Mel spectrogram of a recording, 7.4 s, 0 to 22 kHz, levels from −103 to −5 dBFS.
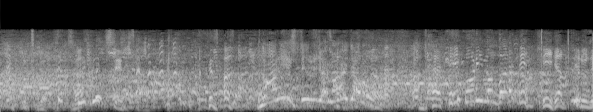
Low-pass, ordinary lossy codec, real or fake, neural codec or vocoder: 7.2 kHz; none; real; none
